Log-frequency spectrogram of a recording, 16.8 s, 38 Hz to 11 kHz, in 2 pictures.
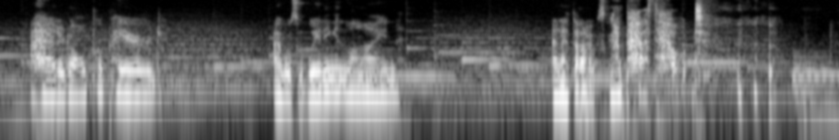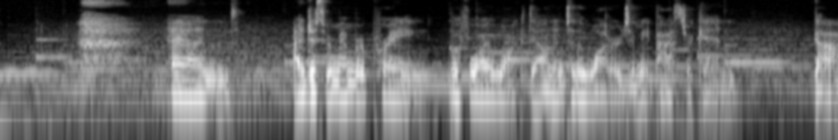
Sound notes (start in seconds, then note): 7.3 laughing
